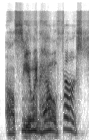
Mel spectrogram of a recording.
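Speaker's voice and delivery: rasping hiss. Reading a story, a woman answers the detective's question, hissing. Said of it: "she hisses".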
